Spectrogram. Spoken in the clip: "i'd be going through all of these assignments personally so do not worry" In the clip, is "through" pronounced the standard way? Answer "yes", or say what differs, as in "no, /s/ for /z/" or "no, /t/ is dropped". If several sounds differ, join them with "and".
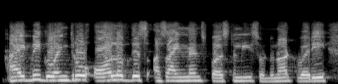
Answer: no, /t/ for /θ/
